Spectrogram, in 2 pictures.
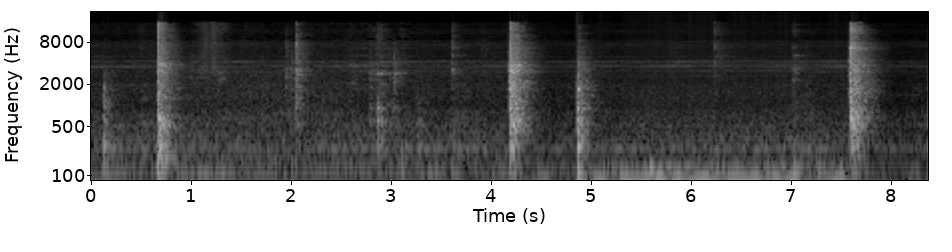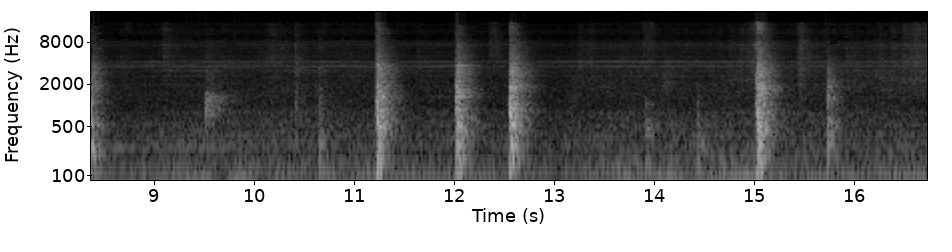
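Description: Butcher's cleaver chopping a leg of mutton into pieces through meat and bone on a wooden tree-stump block: a dozen or so sharp chops at irregular intervals. A low rumble runs for a few seconds in the middle.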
